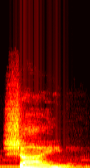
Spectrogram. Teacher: Shining. 2 syllables. The first syllable is very big. Shining. On him is very small.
